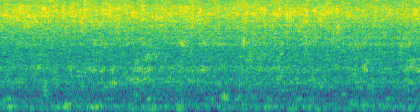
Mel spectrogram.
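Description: Faint steady sizzle of chopped onion, tomato and green chilli frying in mustard oil in a kadai.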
